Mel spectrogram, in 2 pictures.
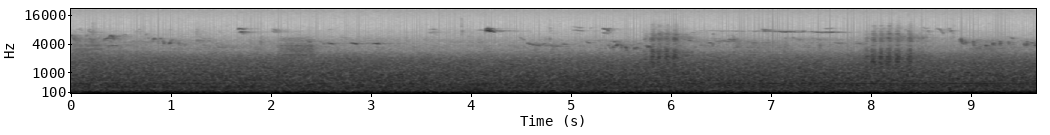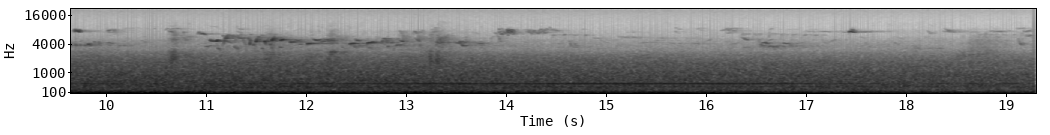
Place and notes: Safe in this enclave, the weight and wash of movement presses in. Resting above this mass, the passing clatter of a wheelbarrow, the chatter of magpies and the encircling rustle of wildlife growing familiar with my presence.
England, United Kingdom, 23 September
